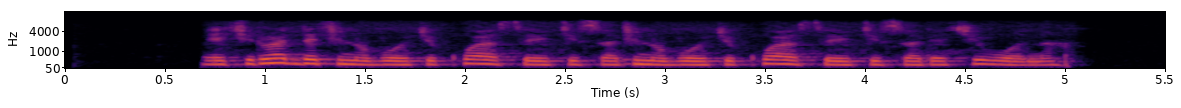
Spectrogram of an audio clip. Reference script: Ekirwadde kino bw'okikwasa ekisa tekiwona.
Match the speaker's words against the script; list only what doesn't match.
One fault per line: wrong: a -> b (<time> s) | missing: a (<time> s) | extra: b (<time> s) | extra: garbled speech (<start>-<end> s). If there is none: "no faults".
extra: kino bw'okikwasa ekisa (2.8 s)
